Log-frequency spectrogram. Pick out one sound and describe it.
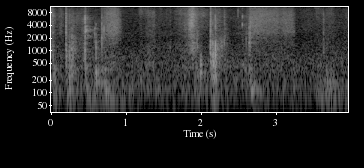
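Cards are laid down on a table with soft taps.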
